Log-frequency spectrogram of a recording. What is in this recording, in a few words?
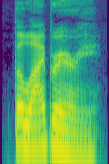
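"the library", English, female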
